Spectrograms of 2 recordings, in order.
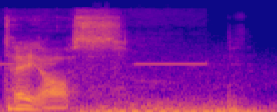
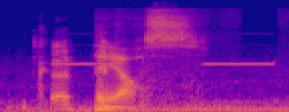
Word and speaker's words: Tejas: And Texas is pronounced Tejas. Tejas.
